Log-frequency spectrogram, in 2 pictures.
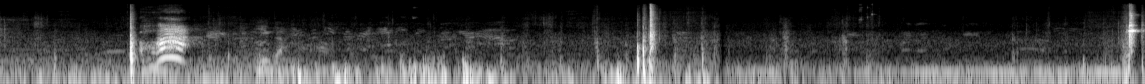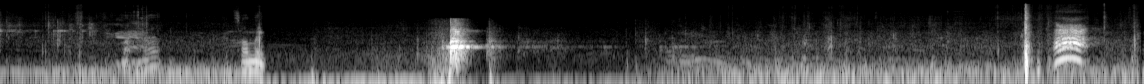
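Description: A baseball smacks sharply into a catcher's mitt, again and again.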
